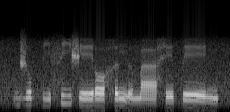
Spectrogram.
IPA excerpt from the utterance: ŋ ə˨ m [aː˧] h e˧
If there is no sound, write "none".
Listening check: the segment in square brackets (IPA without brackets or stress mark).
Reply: aː˨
